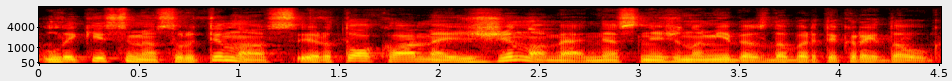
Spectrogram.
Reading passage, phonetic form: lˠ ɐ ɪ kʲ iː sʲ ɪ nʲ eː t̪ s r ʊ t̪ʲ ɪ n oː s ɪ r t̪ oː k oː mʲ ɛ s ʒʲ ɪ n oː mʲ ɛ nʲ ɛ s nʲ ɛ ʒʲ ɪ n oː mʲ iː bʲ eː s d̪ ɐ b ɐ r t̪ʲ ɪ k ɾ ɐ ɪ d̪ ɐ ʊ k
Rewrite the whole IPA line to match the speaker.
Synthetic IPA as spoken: lˠ ɐ ɪ kʲ iː sʲ ɪ mʲ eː s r ʊ t̪ʲ ɪ n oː s ɪ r t̪ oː k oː mʲ ɛ s ʒʲ ɪ n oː mʲ ɛ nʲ ɛ s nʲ ɛ ʒʲ ɪ n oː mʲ iː bʲ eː s d̪ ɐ b ɐ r t̪ʲ ɪ k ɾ ɐ ɪ d̪ ɐ ʊ k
